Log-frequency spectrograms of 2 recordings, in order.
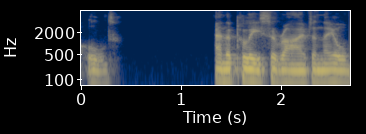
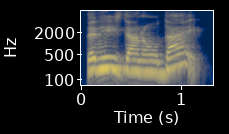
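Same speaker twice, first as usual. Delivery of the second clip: higher, slow emphatic praise; praising John; 8 semitones higher than usual. Retold or imitated. Storyteller voices John praising the assistant, higher and slow. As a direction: drive the compliment home, slowly and pitched up. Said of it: "He said".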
